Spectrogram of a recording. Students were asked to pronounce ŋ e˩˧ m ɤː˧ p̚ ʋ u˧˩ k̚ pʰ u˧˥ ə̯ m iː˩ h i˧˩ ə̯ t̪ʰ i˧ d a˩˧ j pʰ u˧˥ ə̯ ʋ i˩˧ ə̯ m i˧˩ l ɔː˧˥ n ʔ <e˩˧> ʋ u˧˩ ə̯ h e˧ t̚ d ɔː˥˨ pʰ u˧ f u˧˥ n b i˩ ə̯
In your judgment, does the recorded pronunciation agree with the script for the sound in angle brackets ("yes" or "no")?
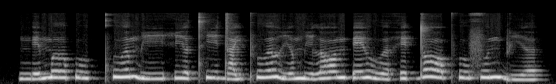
no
